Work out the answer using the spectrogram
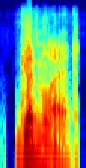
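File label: "gimlet", American English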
